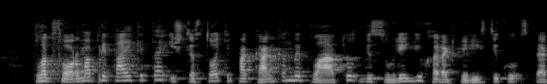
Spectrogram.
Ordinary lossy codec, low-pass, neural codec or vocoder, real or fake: MP3, 32 kbps; 9.9 kHz; none; real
